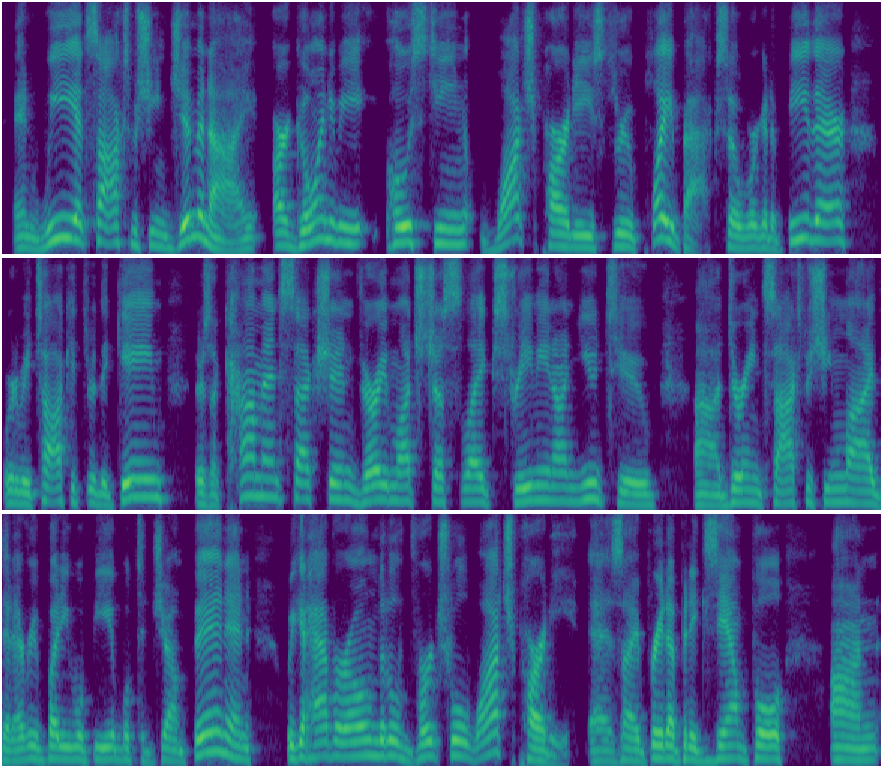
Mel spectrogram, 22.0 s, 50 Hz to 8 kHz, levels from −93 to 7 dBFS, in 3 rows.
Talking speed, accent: 195 wpm, American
